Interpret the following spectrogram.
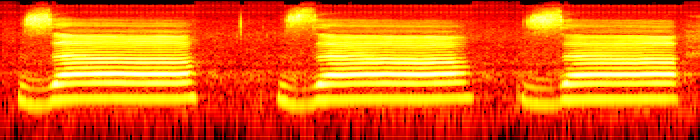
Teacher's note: ज़ा ज़बान की नोक और दोनों दांतों के अंदरूनी किनारे से अदा होती है, ठीक है। अब हमारी जो ज़बान की नोक है उसे जो नीचे वाले जो हमारे दोनों दांत हैं, आगे के जो 2 दांत हैं हमारे, उससे अंदरूनी किनारे में, उसके अंदरूनी किनारे में हमें ज़ुबान की नोक को रखना है।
